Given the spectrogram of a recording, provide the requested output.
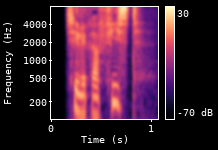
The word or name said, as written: TELEGRAFISTER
